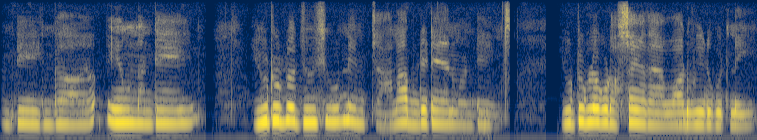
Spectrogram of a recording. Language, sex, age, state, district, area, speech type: Telugu, male, 18-30, Telangana, Nalgonda, rural, spontaneous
